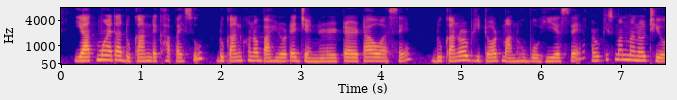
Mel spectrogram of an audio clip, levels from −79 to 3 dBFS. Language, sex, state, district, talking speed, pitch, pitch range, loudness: Assamese, female, Assam, Kamrup Metropolitan, 175 wpm, 195 Hz, 185-210 Hz, -20 LUFS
